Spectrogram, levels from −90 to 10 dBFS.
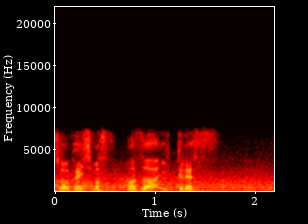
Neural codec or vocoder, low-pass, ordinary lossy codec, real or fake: none; 7.2 kHz; Opus, 32 kbps; real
